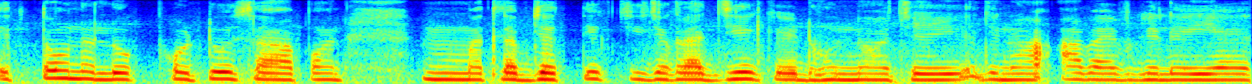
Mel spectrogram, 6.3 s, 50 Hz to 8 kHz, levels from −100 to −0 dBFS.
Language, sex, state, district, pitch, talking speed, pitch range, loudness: Maithili, female, Bihar, Madhepura, 220 Hz, 190 wpm, 210-230 Hz, -17 LUFS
